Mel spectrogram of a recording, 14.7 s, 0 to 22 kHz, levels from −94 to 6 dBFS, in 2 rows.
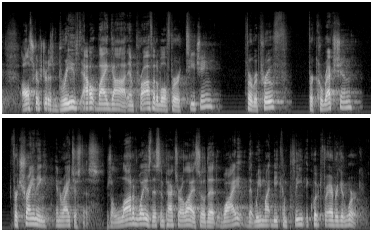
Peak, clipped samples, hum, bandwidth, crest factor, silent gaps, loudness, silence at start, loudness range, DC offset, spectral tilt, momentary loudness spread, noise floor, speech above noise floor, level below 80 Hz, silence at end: -2 dBFS; under 0.1%; none; 13.5 kHz; 20 dB; none; -21 LUFS; 0 s; 5 LU; under 0.1%; -6 dB/octave; 11 LU; -65 dBFS; 44 dB; -64 dBFS; 0.2 s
